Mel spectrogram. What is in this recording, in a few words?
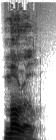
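"morrel", British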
